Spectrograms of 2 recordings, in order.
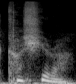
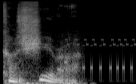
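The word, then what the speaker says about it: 頭: end of the hilt it's written as head in Japanese but it's pronounced as Kashira I believe Kashira so Mr asuki's words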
